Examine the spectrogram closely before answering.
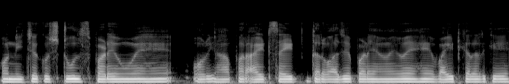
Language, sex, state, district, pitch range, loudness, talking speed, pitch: Hindi, male, Chhattisgarh, Rajnandgaon, 120-125 Hz, -14 LUFS, 245 wpm, 125 Hz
